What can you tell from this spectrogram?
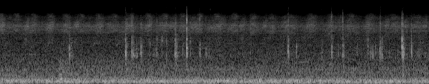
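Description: Small scattered clicks and ticks from the plastic frame of a toy quadcopter being handled, over a steady low rumble and hiss.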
